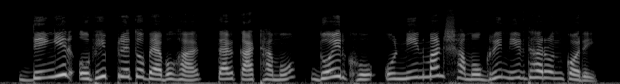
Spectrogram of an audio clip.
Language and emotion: Bengali, neutral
